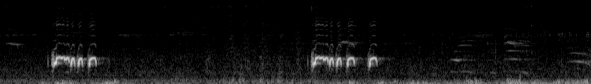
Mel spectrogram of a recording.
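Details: Zebra dove of the kind prized by collectors, singing two rolling cooing phrases about two and a half seconds apart, each a quick run of four or five soft, mellow notes, over low background rumble.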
